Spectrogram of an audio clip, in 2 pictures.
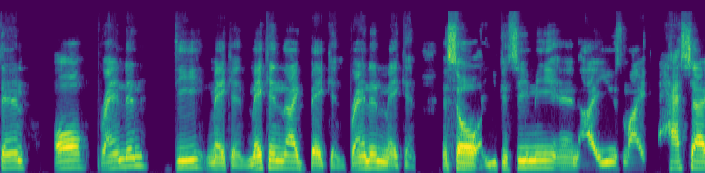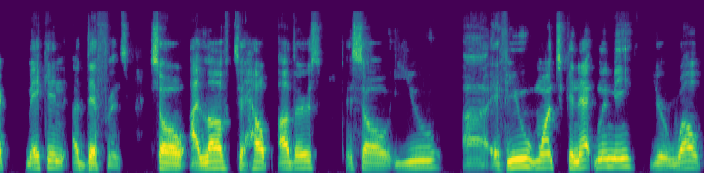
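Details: Adult man with aphasia after a left-hemisphere stroke about a year earlier, still recovering, with word-retrieval difficulty; aphasia.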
